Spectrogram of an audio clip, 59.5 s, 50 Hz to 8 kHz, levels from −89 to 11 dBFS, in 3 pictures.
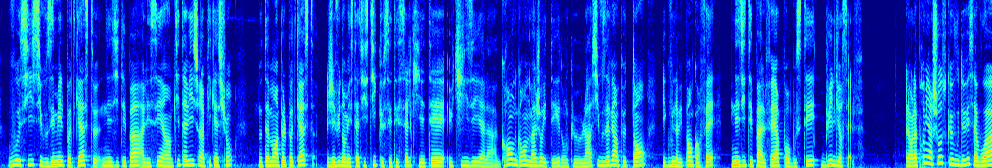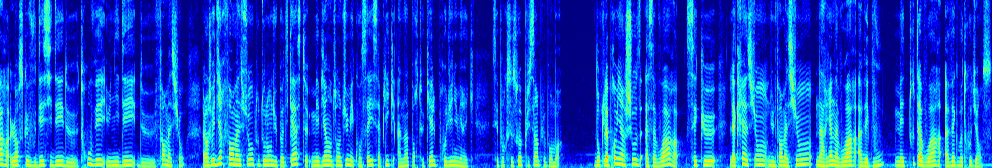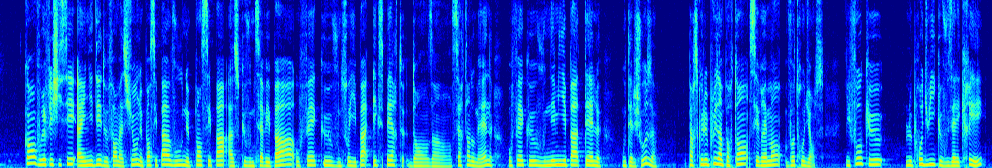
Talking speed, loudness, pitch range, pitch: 200 wpm, -27 LUFS, 180-215 Hz, 195 Hz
